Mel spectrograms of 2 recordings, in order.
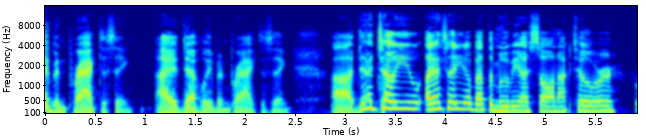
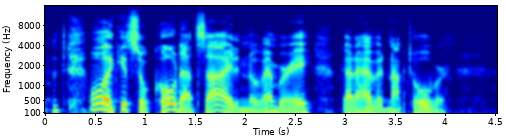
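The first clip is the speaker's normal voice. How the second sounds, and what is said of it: Good put-on Canadian accent. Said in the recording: “That was a good Canadian accent.”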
